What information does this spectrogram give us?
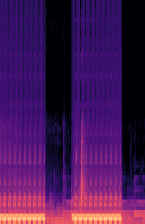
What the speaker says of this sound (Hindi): एक दिन मुझे एक कोलीग का फ़ोन आता है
